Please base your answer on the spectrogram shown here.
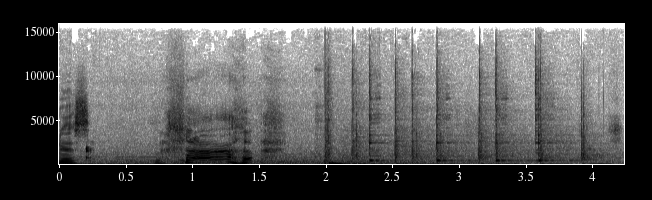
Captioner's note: laughs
